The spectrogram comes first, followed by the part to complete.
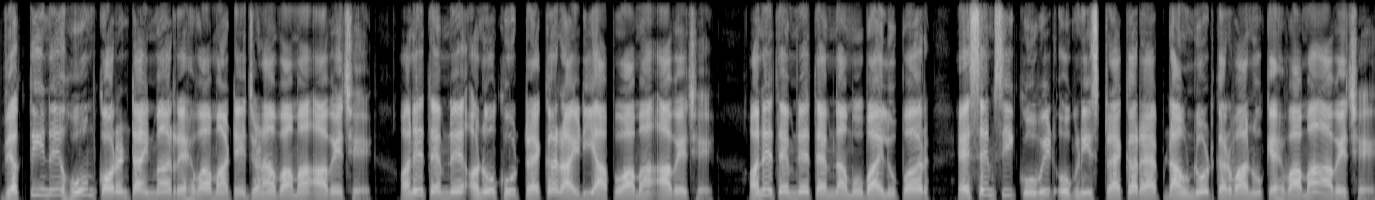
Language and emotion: Gujarati, neutral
